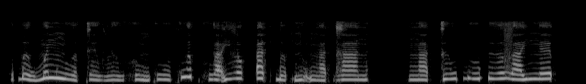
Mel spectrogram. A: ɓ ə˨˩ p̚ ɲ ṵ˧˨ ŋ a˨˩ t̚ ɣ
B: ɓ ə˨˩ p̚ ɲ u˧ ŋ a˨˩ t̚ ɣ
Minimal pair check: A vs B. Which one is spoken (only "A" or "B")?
A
